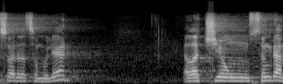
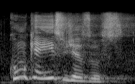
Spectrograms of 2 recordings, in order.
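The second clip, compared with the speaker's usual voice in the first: high-pitched, curious asking of Jesus; eager question; 6 semitones higher than usual. Pretend. Believer asks Jesus again how it works, high eager question. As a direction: ask Jesus like an eager disciple.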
